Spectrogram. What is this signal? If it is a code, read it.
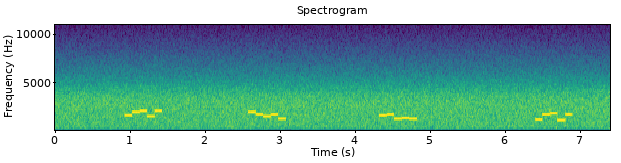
Five-tone selective call (CCIR), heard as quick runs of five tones, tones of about 100 ms, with radio hiss. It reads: 70066 08683 78343 28918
